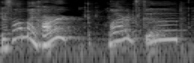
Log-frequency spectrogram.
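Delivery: very high-pitched mock protest; dismissive inner voice. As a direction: brush it off in a squeaky high voice. Voicing her dismissive thought back then.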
